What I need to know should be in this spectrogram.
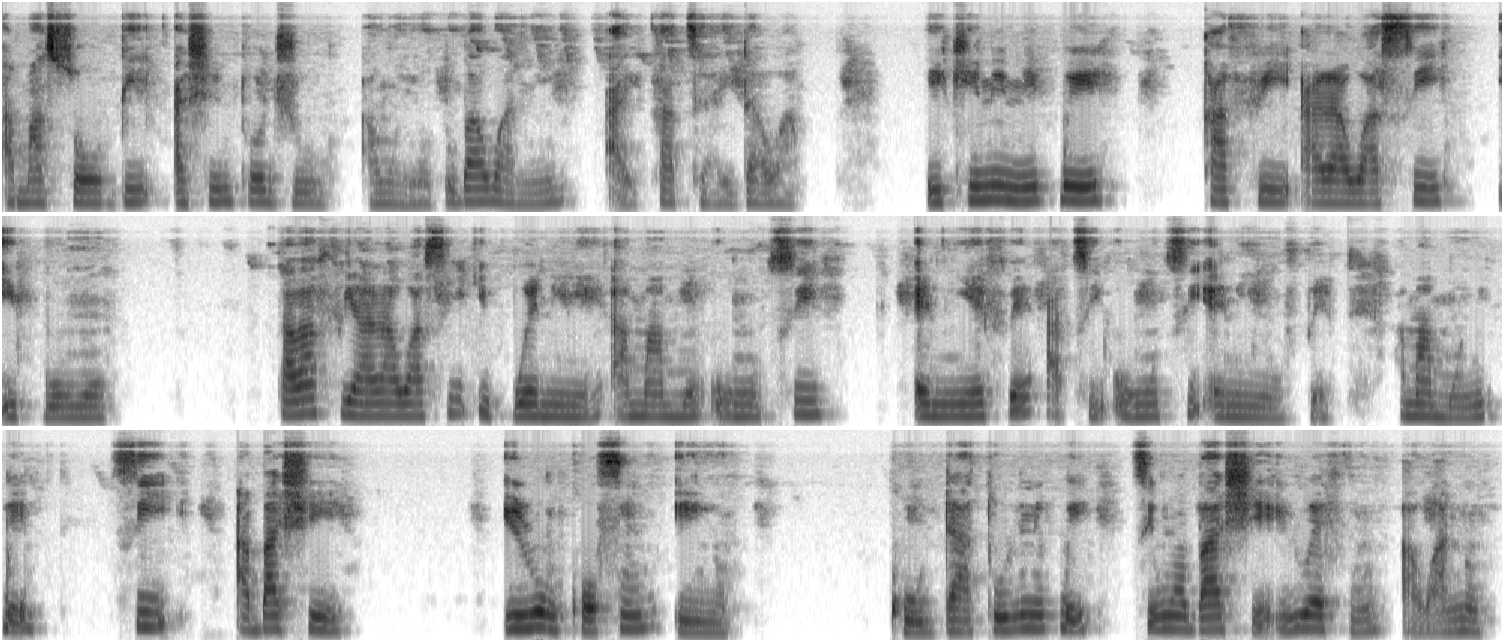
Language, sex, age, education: Yoruba, female, 15-29, primary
